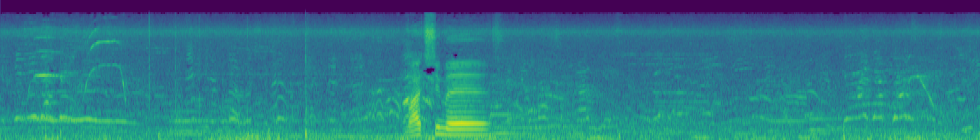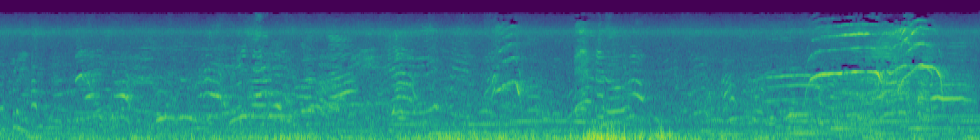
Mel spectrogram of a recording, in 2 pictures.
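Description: Young children chatter, squeal and shout excitedly outdoors.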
